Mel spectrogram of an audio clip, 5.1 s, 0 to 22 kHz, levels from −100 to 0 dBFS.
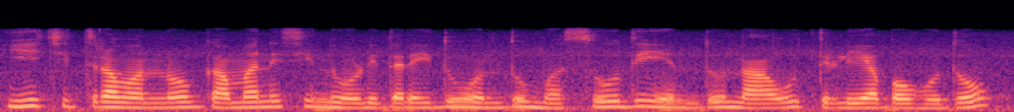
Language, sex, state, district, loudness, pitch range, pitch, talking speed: Kannada, female, Karnataka, Bangalore, -19 LUFS, 165-195 Hz, 175 Hz, 120 wpm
